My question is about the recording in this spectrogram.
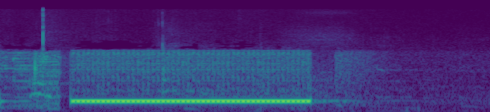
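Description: Telephone ringback tone heard over the phone line: a click, then one steady ring tone of about a second that cuts off, as the call is put through to an extension.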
